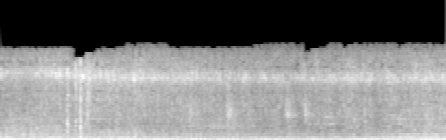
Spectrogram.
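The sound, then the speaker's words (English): A boat engine drones steadily as the boat is steered toward a beach where people are swimming. The low hum is continuous and even throughout, with no talking. “Philip steers the boat towards the beach”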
